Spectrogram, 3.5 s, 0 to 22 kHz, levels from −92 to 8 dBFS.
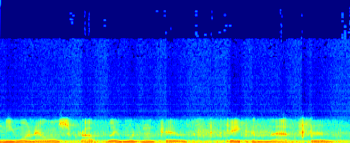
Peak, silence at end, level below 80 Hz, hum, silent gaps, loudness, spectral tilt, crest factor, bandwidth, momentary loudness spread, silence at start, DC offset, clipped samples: -2 dBFS; 0 s; -56 dBFS; none; none; -19 LUFS; -7 dB/octave; 16 dB; 5.2 kHz; 4 LU; 0 s; under 0.1%; under 0.1%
